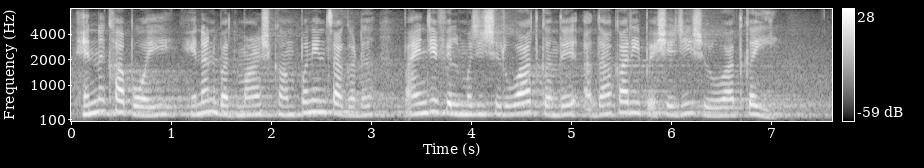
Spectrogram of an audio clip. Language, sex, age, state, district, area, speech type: Sindhi, female, 30-45, Rajasthan, Ajmer, urban, read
